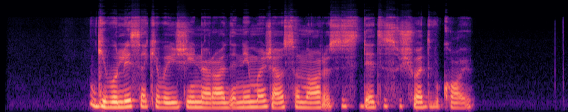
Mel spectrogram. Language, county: Lithuanian, Vilnius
